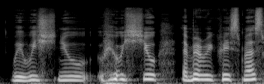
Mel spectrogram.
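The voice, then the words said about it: English phrase in a heavy accent. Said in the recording (French): “avec mon accent déplorable”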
